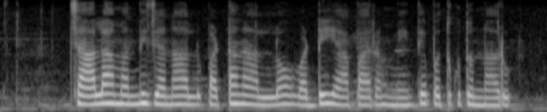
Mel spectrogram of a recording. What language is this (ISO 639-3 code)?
tel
